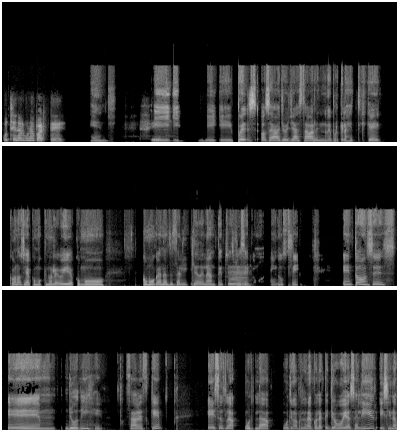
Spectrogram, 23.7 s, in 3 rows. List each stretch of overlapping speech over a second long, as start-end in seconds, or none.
none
